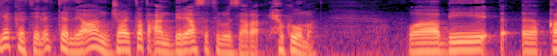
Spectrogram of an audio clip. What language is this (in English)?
Arabic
